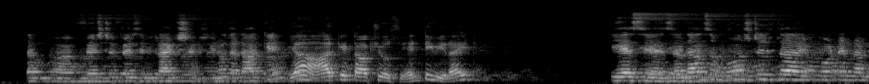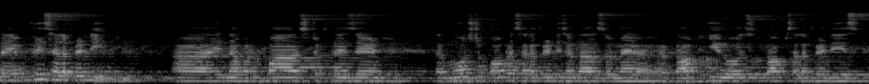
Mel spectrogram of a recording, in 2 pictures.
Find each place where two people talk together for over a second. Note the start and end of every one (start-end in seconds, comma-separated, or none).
none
